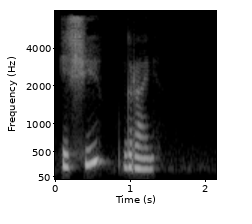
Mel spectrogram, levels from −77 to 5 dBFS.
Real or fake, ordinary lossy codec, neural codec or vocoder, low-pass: fake; MP3, 32 kbps; codec, 24 kHz, 0.9 kbps, WavTokenizer, large speech release; 7.2 kHz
